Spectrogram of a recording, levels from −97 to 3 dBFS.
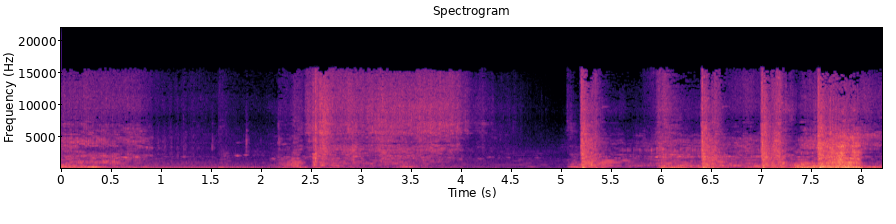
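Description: A noise suppressor applied to music or sounds runs throughout, mistaking steady tones and tails for noise, so the level swings by roughly 15 dB, pumping and thinning the sound. Sound cut by the noise suppressor occurs from 0.52 to 2.26 s (drop about 12 dB), 4.04 to 5.08 s (about 11 dB) and 5.63 to 5.91 s (about 6 dB), where sustained sound sinks and decays are cut short.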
